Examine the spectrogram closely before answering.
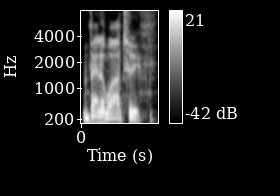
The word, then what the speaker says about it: Vanuatu: yeah when you look at little places like Vanuatu why not avoid taxes because the government don't spend our money correctly yes also no vanawa too is the way I pronounce it it's uh out uh um just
